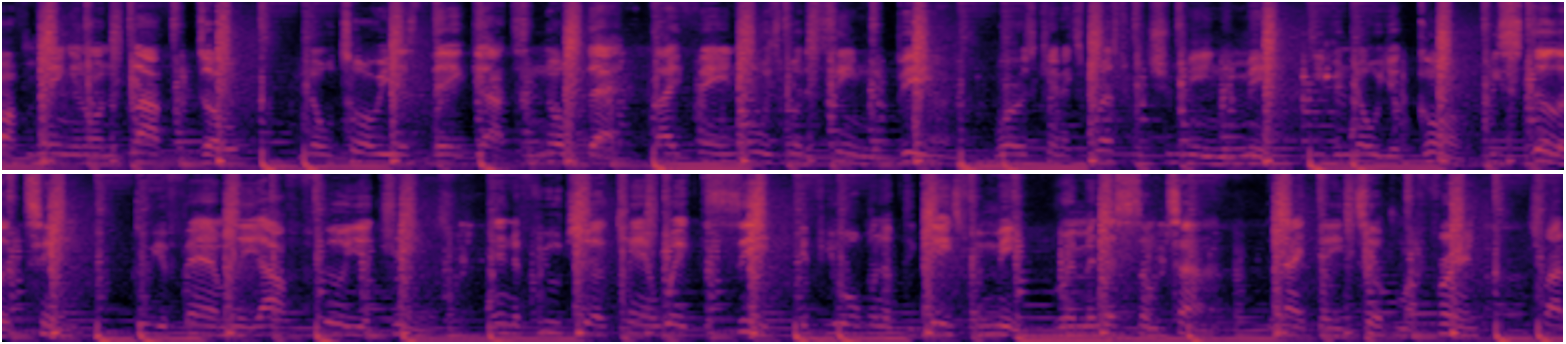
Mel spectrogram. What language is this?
English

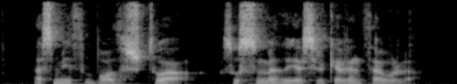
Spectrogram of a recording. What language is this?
Kabyle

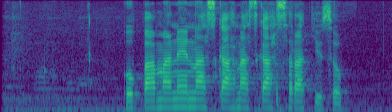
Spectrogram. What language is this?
Javanese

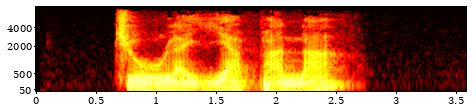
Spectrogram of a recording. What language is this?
Esperanto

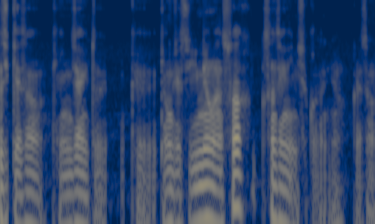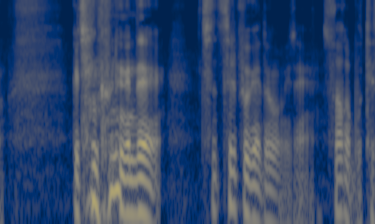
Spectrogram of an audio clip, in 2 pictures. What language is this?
Korean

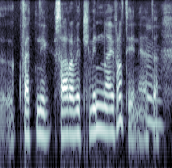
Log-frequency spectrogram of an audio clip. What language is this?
Icelandic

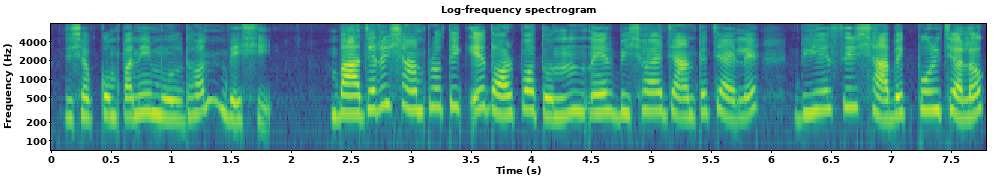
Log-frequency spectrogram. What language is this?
Bangla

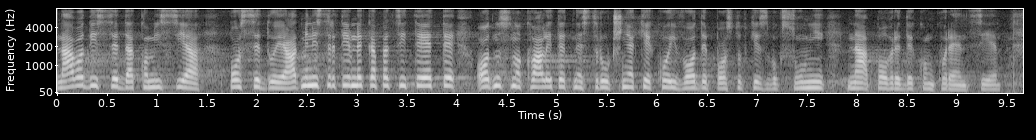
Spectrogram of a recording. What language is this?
Serbian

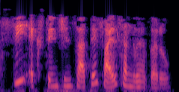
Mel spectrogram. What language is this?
Gujarati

